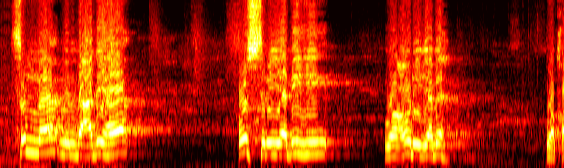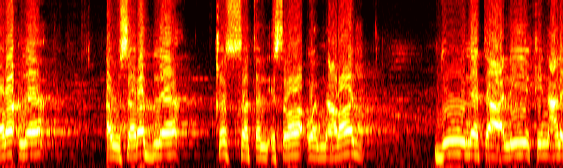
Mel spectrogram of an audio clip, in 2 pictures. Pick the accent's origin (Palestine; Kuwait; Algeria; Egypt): Egypt; وعندنا في مصر المثل الشعبي يقول فيه العيار اللي ما بيصيب بيدوش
